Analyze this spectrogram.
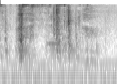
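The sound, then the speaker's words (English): A door is unlocked and opened: a few quick metallic clicks and rattles, then the soft scrape of the door swinging, all fairly quiet with no one speaking. “This door lock.”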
